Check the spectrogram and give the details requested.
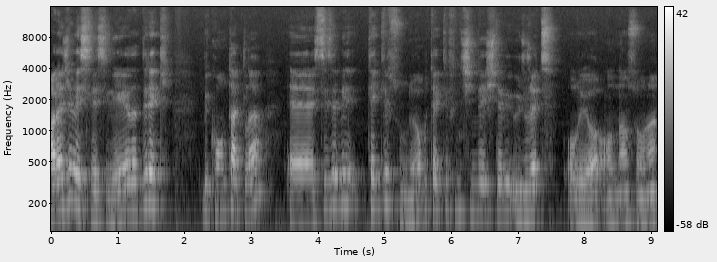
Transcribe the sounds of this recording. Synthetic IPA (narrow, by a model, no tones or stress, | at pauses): aɾad͡ʒɯvesiːlʲesilʲɛjad̪ad̪iɾɛc | bikʰo̞nt̪ʰak̚t̪lˠa | ɛːsizɛbit̪ʰɛclʲifsunulˠujo̞but̪ʰɛclʲifinit͡ʃʰind̪ɛiʃt̪ʰɛbiʔyd͡ʒɾɛt̪ | o̞lˠujo̞o̞̰nd̪anso̞nɾa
